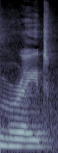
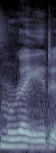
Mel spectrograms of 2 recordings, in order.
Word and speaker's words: Mairead: Well, my name is Mairead Byrne, and I usually say my name rhymes with parade so that people are confident in using it. So it's Mairead.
